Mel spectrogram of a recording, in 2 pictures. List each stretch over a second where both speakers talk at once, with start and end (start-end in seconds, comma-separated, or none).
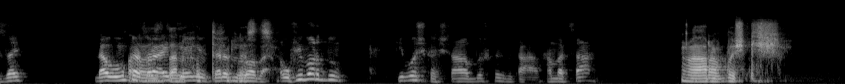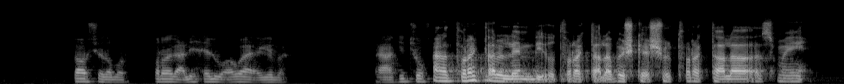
1.3-2.7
